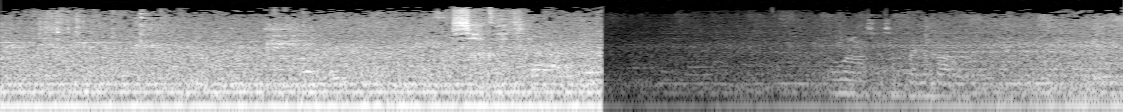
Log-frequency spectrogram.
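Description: A steady low hum, cut off suddenly about four and a half seconds in at an edit, after which quieter room sound slowly fades back up.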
